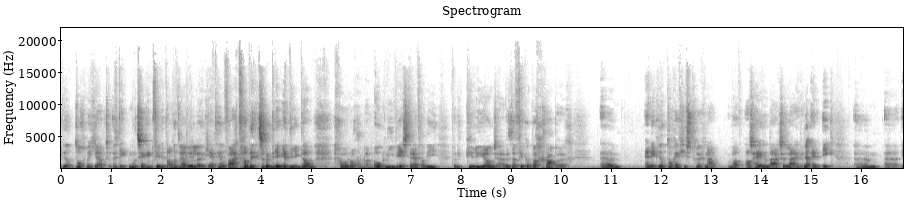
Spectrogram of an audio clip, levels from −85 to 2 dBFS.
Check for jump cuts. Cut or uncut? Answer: uncut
